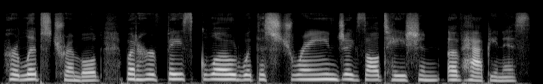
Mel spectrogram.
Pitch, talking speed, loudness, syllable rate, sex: 210 Hz, 145 wpm, -18 LUFS, 4.2 syllables/s, female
